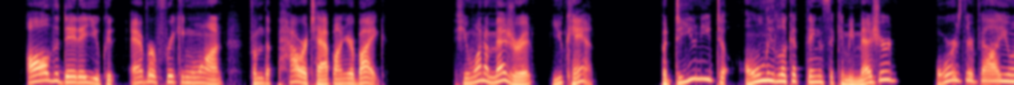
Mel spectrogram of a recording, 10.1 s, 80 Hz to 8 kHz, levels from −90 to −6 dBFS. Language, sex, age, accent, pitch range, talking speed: English, male, 30-49, American, 115-190 Hz, 235 wpm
